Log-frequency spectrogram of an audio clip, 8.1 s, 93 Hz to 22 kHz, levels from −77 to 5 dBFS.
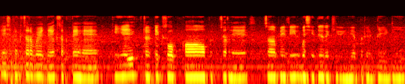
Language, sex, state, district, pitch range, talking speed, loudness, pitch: Hindi, male, Rajasthan, Bikaner, 140-155 Hz, 155 wpm, -17 LUFS, 150 Hz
